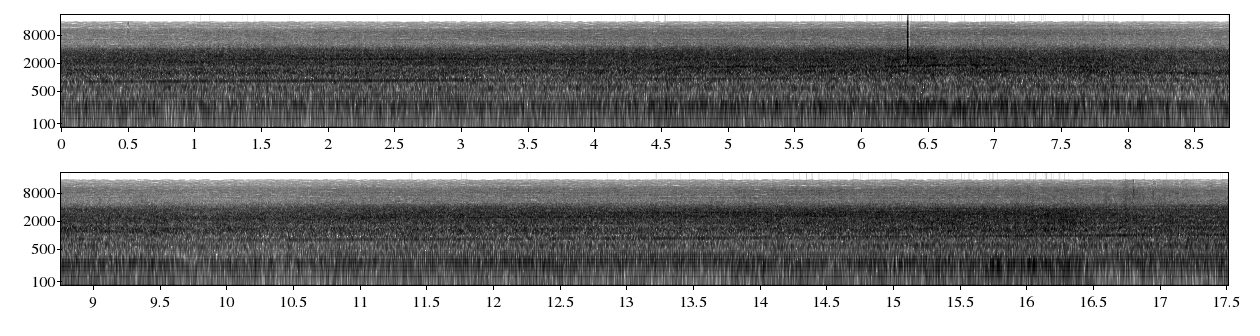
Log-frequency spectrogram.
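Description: Triumph Explorer motorcycle's three-cylinder engine pulling steadily on the open road, over wind and road noise. The engine note climbs gradually, eases off about halfway through, then climbs again.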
